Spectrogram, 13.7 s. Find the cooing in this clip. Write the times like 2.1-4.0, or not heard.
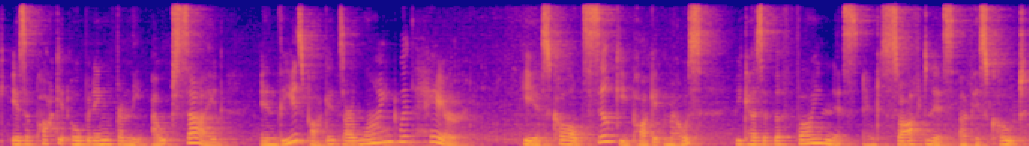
not heard.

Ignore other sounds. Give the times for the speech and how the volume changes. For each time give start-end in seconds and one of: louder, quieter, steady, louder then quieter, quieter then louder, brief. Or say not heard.
0.0-13.6 steady.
